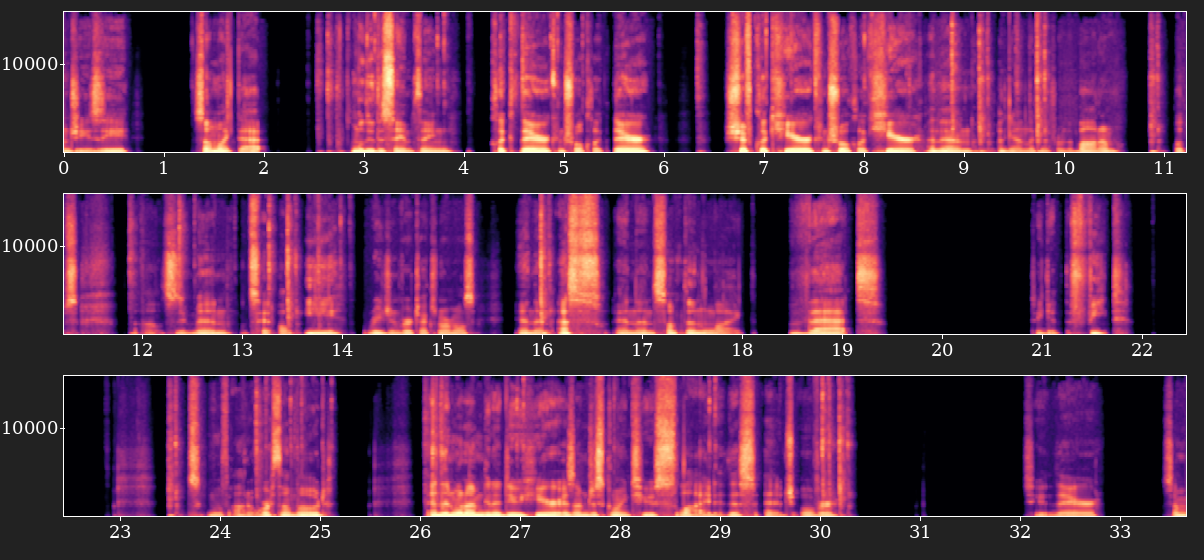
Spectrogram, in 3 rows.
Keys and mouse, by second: 1.3-3.3 drag, 2.6 ctrl+Tab, 3.7-9.1 drag, 9.1 ctrl+KP_7, 9.7 KP_5, 10.8 KP_5, 13.4 alt+e, 21.3-23.4 drag, 23.4 KP_5, 23.9 middle click, 26.1 ctrl+Tab, 28.0-29.4 drag, 30.0 g.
